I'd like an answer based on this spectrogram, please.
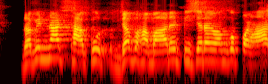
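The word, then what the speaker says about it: ঠাকুর: नाम सुना होगा रविन्द्रनाथ टैगोर का नाम सुना होगा, वो टैगोर नहीं थे वास्तव वो ठाकुर थे, अंग्रेज उनको टैगोर टैगोर टैगोर टैगोर कह के उनको टैगोर बना दिया, और आज हम लोग टैगोर भी लिखते हैं।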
